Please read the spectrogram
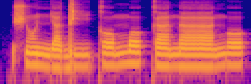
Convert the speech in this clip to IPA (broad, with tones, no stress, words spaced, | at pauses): ʃɔ̃˧ɲa˨diː˨kɔ˧ mɔ˦ ka˧naː˧ŋɔ˦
